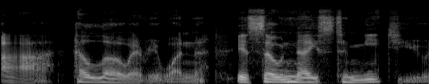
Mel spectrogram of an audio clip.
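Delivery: low, slow, bug-like creature voice. Explaining how they get into character as a game master, bug creature character voice. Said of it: "a bug thing".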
